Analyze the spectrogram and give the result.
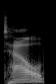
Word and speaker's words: tau: So are you saying tau like T-O-W? – It's tau, the Greek letter, T-A-U is how spell it when we write it out.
